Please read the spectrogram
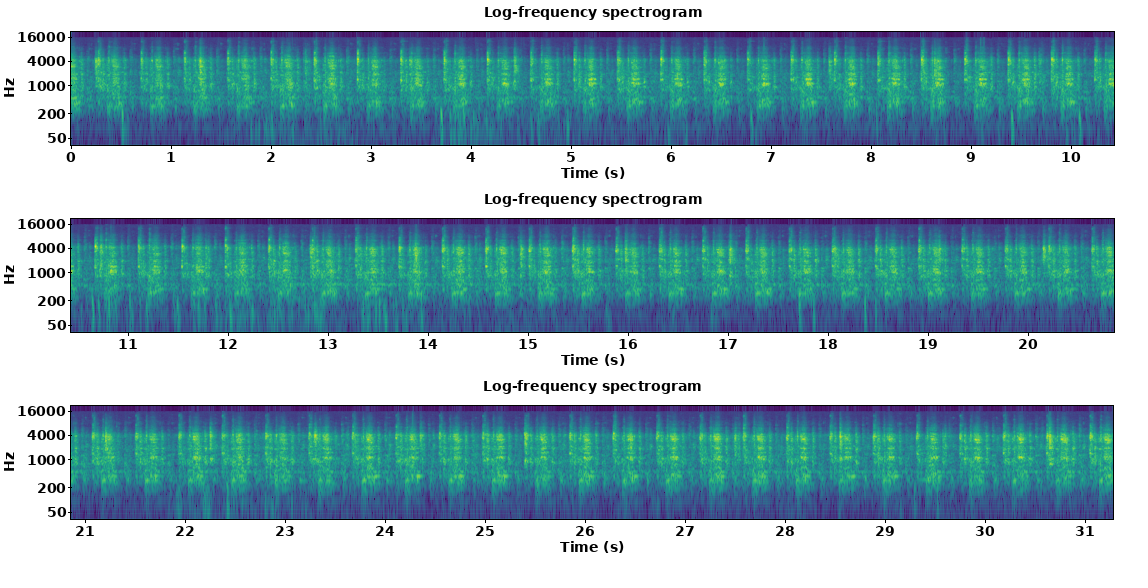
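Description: Ruston & Hornsby single-cylinder diesel engine running steadily at slow speed, its valve gear and fuel pump clattering in an even rhythm of beats.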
